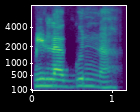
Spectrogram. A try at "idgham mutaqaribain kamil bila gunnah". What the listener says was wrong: Hasan, Masya Allah. Barakallah fikum Mas.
